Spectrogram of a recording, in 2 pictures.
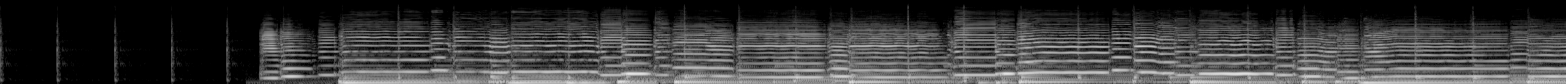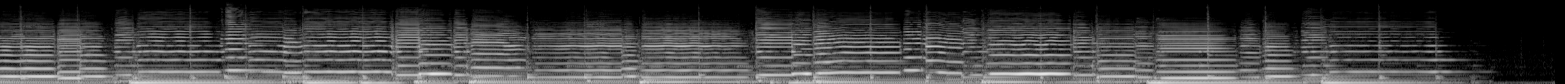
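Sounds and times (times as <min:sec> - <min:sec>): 
fiddle playing a waltz: 0:02.6 - 0:30.6.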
